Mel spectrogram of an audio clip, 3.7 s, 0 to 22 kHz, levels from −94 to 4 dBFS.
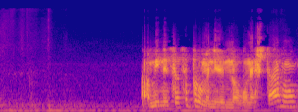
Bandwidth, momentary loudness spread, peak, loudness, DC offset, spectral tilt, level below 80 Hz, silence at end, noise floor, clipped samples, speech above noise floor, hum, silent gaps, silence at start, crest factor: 16 kHz; 6 LU; -4 dBFS; -18 LUFS; under 0.1%; -3.5 dB/octave; -48 dBFS; 0 s; -50 dBFS; under 0.1%; 31 dB; none; none; 0.1 s; 18 dB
